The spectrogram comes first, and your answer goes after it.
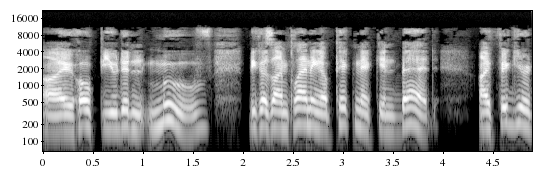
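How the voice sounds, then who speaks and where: Putting on a character voice, a woman talks at a moderate pace in a fairly low pitch, recorded dry and close with no echo against a quiet background. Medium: read story. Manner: intense, low.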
